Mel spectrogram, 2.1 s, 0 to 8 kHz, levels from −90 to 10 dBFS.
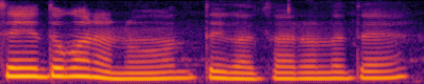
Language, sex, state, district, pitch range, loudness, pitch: Chakma, female, Tripura, Dhalai, 210-275 Hz, -14 LUFS, 230 Hz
